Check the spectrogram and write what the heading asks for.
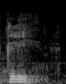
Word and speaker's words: Klee: In queste scene imparavo che c'erano Kandinsky e che Klee non si diceva Klee.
